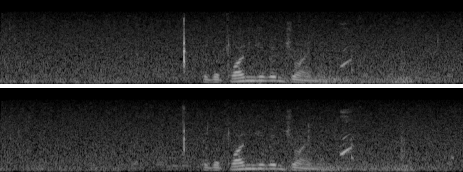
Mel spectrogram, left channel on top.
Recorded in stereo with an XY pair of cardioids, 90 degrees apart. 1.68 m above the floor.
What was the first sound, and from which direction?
A man speaking, 5° left.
